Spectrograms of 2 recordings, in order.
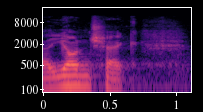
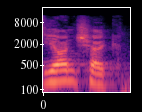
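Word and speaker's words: Jaczek: Helena Yonk uh who will also be speaking uh later uh this morning. And uh it's Yonchek because we're Polish and that is the proper way to pronounce it.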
